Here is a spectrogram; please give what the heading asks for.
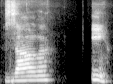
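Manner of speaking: "zar-i" said slowly, split as zar and i; slow root spelled out. Shown as a demonstration. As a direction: stretch out "zar-i" syllable by syllable. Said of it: "The root is".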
